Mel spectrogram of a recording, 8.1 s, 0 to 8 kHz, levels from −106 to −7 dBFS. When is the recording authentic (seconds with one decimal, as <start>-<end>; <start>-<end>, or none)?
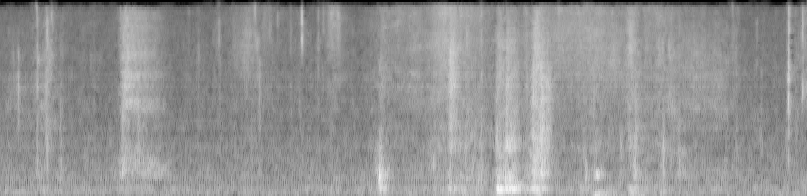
none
